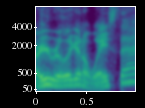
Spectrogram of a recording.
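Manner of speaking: mocking, fake-shocked, needling sarcastic tone. Retelling what a man said to another man who dropped a Cheerio: imitating a sarcastic remark. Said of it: "being sarcastic".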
